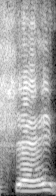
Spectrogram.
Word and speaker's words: Shea: So, uh I don't know which one is Emily and which one um is Shay. Is that how it's pronounced? It is. I'm Shay and this is Emily.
